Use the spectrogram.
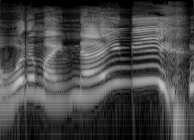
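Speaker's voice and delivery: high, drawn-out incredulous joke; mock indignation. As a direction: imitate her, slow and very high. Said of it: "she would say that every time".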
